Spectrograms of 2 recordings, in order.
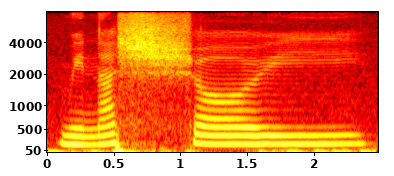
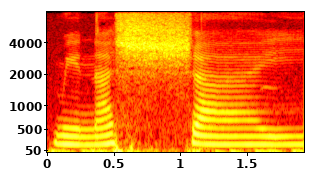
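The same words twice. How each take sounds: First: The vowel after sh is rounded, like o. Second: The vowel after sh is an open a. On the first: The speaker calls it wrong. "bukan minasyai" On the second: The speaker calls it right. "tapi minasyai"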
